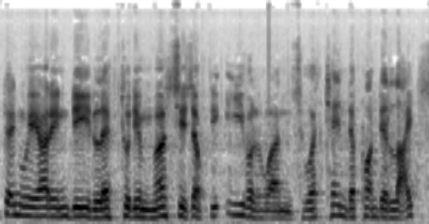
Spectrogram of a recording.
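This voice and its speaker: An actor playing a superstitious, frightened and deferential sidekick in a radio serial, pleading in florid formal phrases. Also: male voice, mid-range voice, steady tone, a little fast, natural voice. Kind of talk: radio adventure serial acting. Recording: muffled, noisy ambient background.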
